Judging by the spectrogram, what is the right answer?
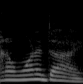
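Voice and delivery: put-on crying pig voice, sobbing the words. Retelling how the pig in a movie cried: imitating a crying pig. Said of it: "crying, he's like".

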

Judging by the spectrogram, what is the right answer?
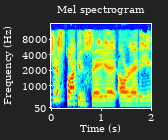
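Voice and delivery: ordinary talk, nothing marked

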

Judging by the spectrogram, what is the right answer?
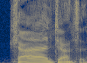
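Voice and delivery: low, goofy, dumb-sounding put-on silly voice. Podcast host doing a recurring bit for a listener from Colorado, in a silly voice. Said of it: "I always do that voice".

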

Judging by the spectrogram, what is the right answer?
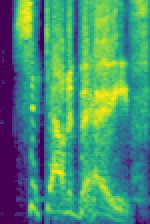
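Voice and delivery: clumsy bad put-on voice, very high shrill shout. A player's character shouts at ninjas ready to fight, in a bad put-on voice. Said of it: "bad voice".

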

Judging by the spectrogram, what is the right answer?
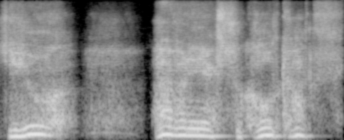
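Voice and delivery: mock winded, puffing teenager, high and loud. Recalling a teenager named Dustin who kept coming in: out-of-breath Dustin impression. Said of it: "like out of breath, overweight teenager".

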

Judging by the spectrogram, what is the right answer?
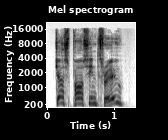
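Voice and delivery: very high, strained, strangled, forced cheerfulness. Reading a dog's line as unseen creatures surround him, in a strangled cheerful voice. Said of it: "he said in a strangulatedly cheerful voice".

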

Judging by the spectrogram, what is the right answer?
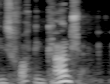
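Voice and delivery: imitated pissed-off voice. Retelling what the passenger said after hanging up: imitating someone pissed off. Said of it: "all pissed off".

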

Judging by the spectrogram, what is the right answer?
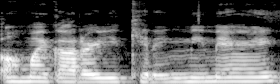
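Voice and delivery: put-on appalled disgust. Retelling another speaker's reaction to a hashtag idea: imitating appalled disgust. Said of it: "The absolute appalling look of".

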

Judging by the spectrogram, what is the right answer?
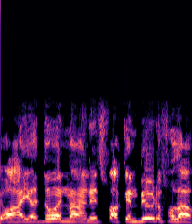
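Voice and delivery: put-on Jamaican Patois-style accent. Retelling what a lady said to him while he painted her hallway, imitating Miss Gloria's Jamaican accent. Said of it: "She got like this Jamaican, like Rastafarian type fucking accent".

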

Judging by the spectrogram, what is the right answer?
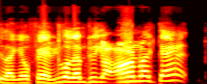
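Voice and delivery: very loud yell, high and rising. Watching a fighter get caught in an arm bar, the speaker retells yelling at the tv. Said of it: "I'm just sitting there yelling at the TV".

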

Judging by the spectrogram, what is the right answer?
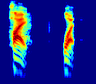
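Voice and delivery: play-acted blunt, direct, quick and curt. Acting out how a high-D personality answers a call: mock-curt, quick reply. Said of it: "They'll be quick, direct to the point. You can hear it in their tone".

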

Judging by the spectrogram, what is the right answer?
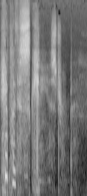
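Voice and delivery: hushed, soft, breathy whisper. Riffing on which instrument an actor could play, until the other speaker objects: whispering. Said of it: "Why are you whispering at me?".

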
